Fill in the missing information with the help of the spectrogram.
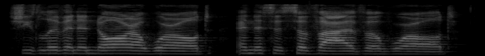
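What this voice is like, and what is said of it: Imitates another person's voice. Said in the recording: “let me try my Boston Rob ... it's probably as good as my Sandra impression”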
